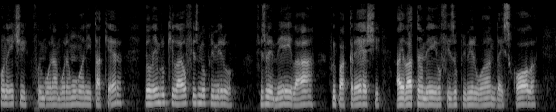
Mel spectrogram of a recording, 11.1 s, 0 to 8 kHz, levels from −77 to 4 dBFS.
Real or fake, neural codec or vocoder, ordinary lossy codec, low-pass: fake; vocoder, 22.05 kHz, 80 mel bands, Vocos; MP3, 32 kbps; 7.2 kHz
